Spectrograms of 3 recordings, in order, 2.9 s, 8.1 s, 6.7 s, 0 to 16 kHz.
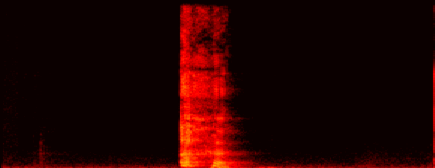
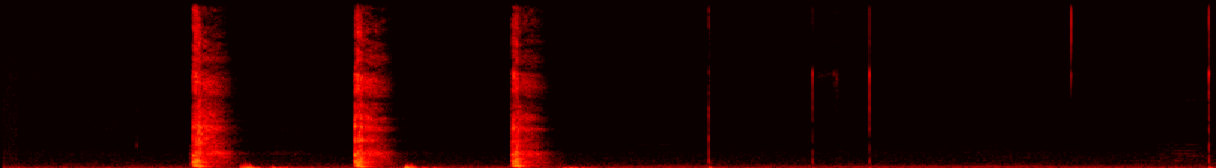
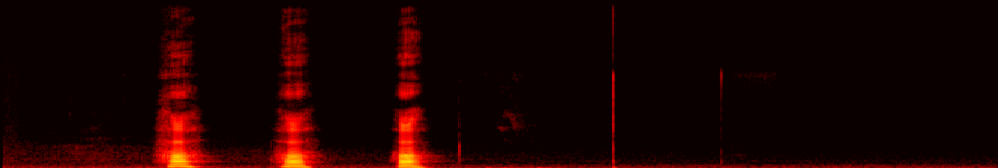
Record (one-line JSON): {"cough_length": "2.9 s", "cough_amplitude": 5436, "cough_signal_mean_std_ratio": 0.27, "three_cough_length": "8.1 s", "three_cough_amplitude": 3504, "three_cough_signal_mean_std_ratio": 0.28, "exhalation_length": "6.7 s", "exhalation_amplitude": 10256, "exhalation_signal_mean_std_ratio": 0.22, "survey_phase": "beta (2021-08-13 to 2022-03-07)", "age": "45-64", "gender": "Male", "wearing_mask": "No", "symptom_cough_any": true, "symptom_runny_or_blocked_nose": true, "symptom_fatigue": true, "smoker_status": "Never smoked", "respiratory_condition_asthma": false, "respiratory_condition_other": false, "recruitment_source": "Test and Trace", "submission_delay": "3 days", "covid_test_result": "Positive", "covid_test_method": "LFT"}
